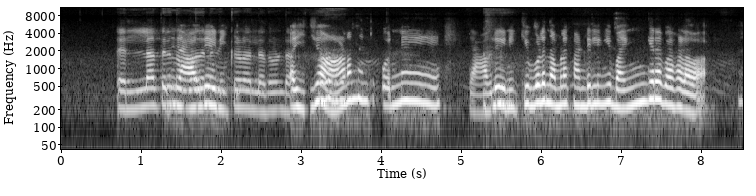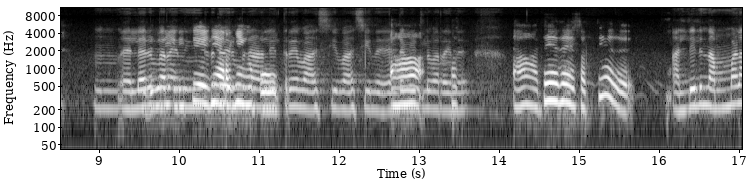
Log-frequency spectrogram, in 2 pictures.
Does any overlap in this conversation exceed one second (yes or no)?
yes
